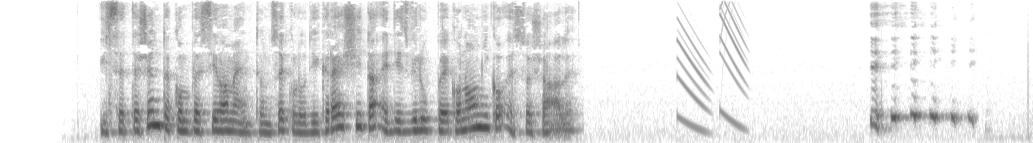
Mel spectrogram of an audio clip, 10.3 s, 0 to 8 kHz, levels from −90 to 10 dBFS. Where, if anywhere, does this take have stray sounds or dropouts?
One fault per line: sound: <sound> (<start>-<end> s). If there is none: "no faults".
sound: chirp (6.8-7.5 s)
sound: laugh (8.7-9.8 s)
